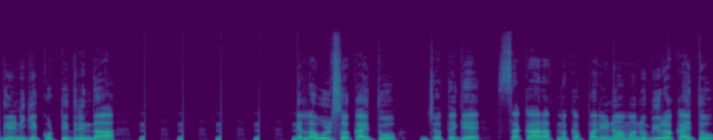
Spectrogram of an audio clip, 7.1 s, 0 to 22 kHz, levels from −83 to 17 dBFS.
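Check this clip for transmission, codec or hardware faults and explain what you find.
One fault is present, a stutter with silent gaps, from 1.45 to 2.97 s. It comes right after "ದೇಣಿಗೆ ಕೊಟ್ಟಿದ್ರಿಂದ" and ends before "ಎಲ್ಲ ಉಳ್ಸೋಕಾಯ್ತು ಜೊತೆಗೆ". A speech fragment of about 217 ms repeats four times. Each repeat is followed by about 164 ms of dead silence, giving an even 382 ms rhythm. The likely cause is a stalled stream or player that replayed its last fragment at each retry, then ran dry. The speech due in that span is lost.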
